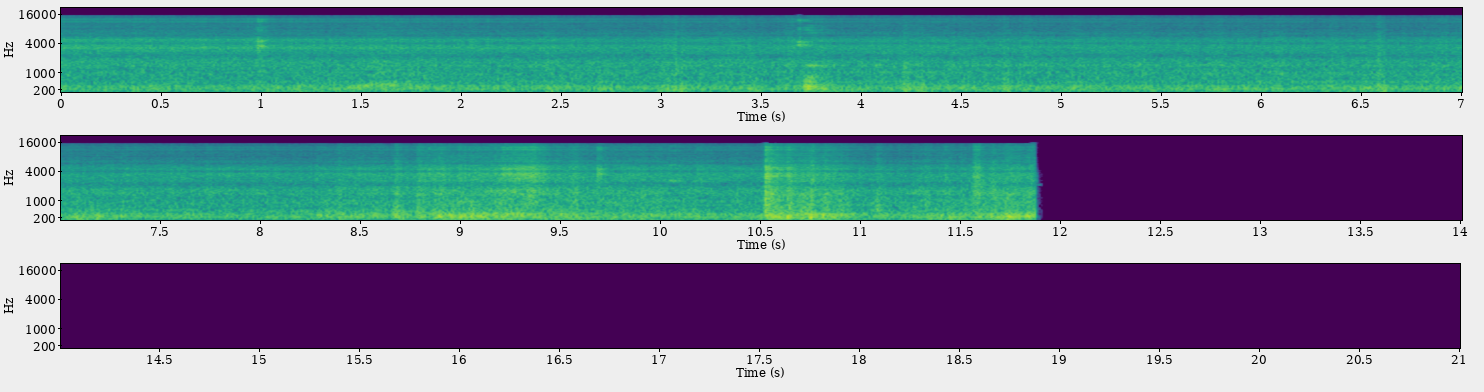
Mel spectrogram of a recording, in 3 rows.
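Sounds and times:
locomotive cab rumble and hiss: 0:00.0 - 0:11.9.

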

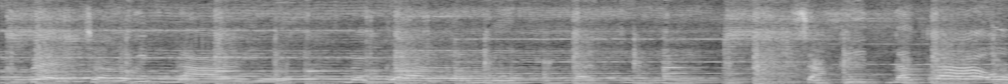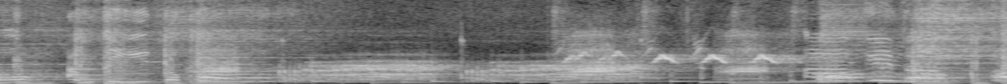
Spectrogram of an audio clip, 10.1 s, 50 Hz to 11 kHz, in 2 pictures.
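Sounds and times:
theme music held notes: 0:05.0 - 0:10.0
music beat: 0:05.4 - 0:10.0.

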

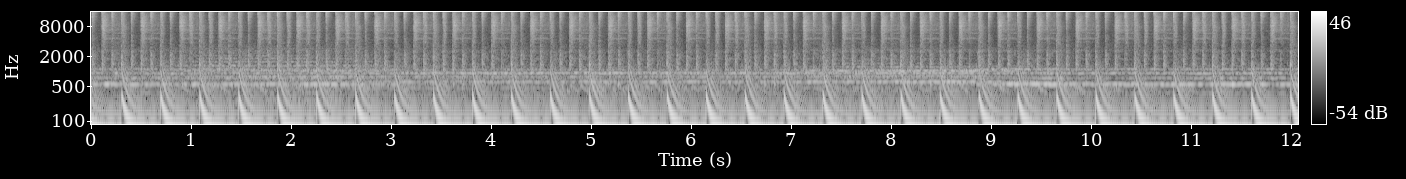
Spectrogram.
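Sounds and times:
distorted kick drum: 0:00.0 - 0:12.0
sustained synth tone: 0:00.0 - 0:12.0.

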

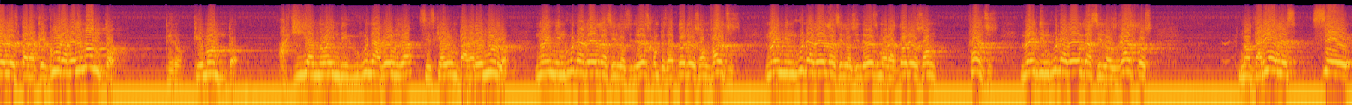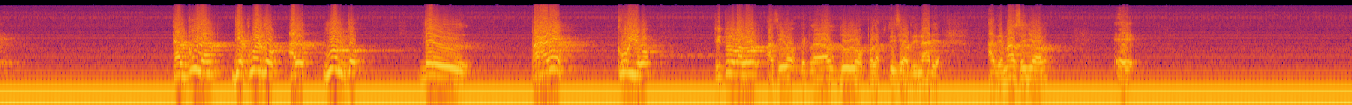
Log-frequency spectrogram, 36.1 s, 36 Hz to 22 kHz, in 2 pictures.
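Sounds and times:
faint high steady tones: 0:00.0 - 0:36.0
low electrical mains hum: 0:00.0 - 0:36.0.

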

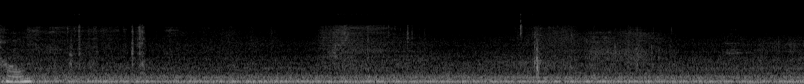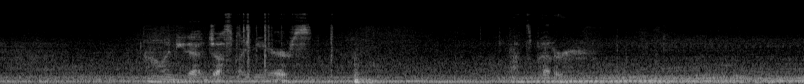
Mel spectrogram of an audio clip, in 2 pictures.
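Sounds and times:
car engine hum: 0:00.0 - 0:16.0
road noise: 0:00.0 - 0:16.0.

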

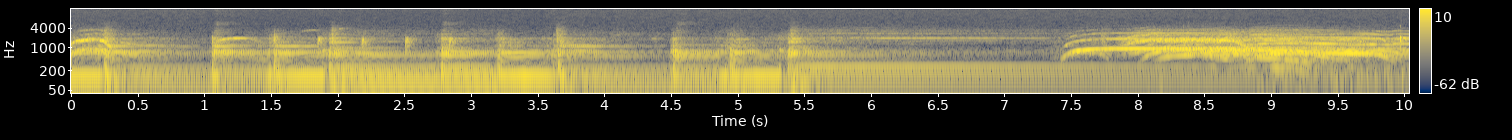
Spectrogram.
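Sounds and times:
electric guitars playing: 0:00.0 - 0:10.0
low sustained bass notes: 0:00.0 - 0:10.0.

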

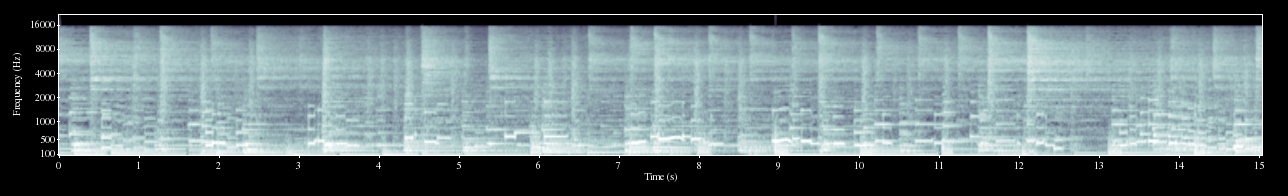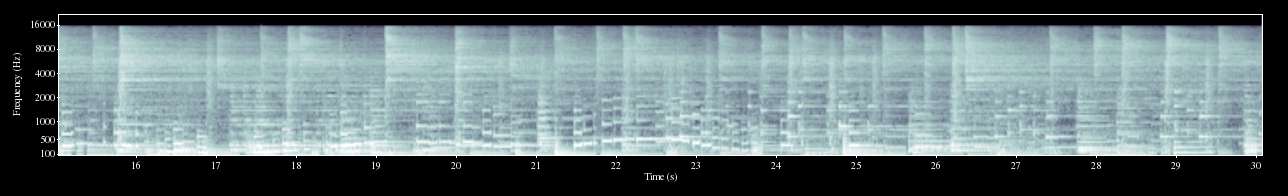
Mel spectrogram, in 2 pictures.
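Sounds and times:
bass line: 0:00.0 - 0:30.0
drum kit cymbals: 0:00.0 - 0:30.0
jazz guitar melody: 0:00.0 - 0:30.0.

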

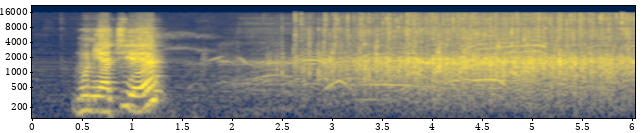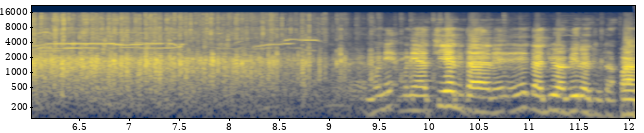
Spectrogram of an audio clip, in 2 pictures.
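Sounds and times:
audience applauding: 0:02.0 - 0:11.9.

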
